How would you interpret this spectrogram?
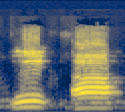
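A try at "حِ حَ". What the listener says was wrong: ই আ না, হা জেরে হি হয়, হা জের ই হয়, হয় কি করে, হা জেরে হি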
